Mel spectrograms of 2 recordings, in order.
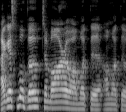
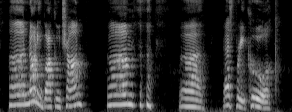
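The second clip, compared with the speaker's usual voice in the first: really annoying put-on anime voice, high, drawn-out; 9 semitones higher than usual. Showing what a voice changer voice would be: really annoying anime voice. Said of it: "really annoying ass anime voice".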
